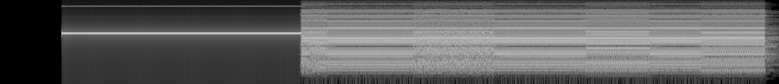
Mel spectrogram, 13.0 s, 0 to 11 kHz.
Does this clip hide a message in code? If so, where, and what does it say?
Yes: Commodore tape loading (standard loader) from 1.0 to 12.7 s, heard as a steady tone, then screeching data.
